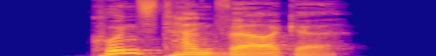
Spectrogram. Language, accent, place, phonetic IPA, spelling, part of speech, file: German, Germany, Berlin, [ˈkʊnstˌhantvɛʁkə], Kunsthandwerke, noun, De-Kunsthandwerke.ogg
- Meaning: nominative/accusative/genitive plural of Kunsthandwerk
